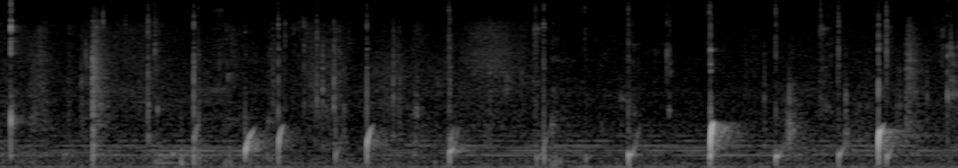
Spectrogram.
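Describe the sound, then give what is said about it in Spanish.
Water drips steadily, roughly a dozen clear plinking drops falling at an uneven pace, each a small resonant plop against a quiet background with no voices. “Desde la naturaleza como desde el primer sonido de un goteo, yo digo que ahí se está generando como que un ritmo, ¿no?”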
